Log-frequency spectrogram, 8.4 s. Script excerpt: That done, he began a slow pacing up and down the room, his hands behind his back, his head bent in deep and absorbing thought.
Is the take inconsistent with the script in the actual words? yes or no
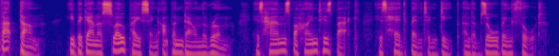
no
